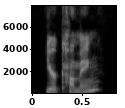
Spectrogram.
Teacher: If your voice rises at the end, you're coming. It's a question. You're not sure if the person is coming or not.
